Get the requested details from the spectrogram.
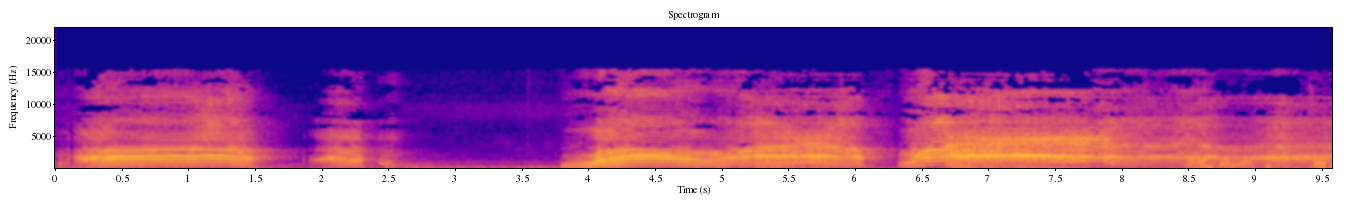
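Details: Loud, high-pitched wailing cries in long bursts with gasping breaths between them: a 9-month-old baby crying in pain during manual ear piercing with a syringe needle.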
